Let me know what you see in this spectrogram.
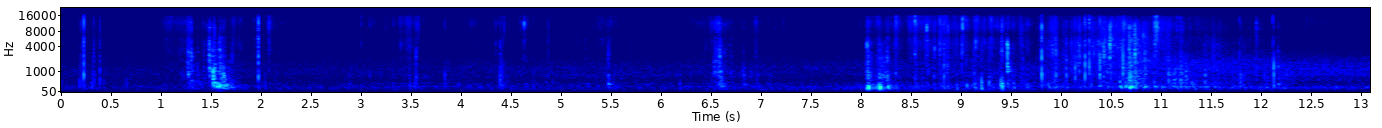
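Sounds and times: dog paws scrabbling through straw: 8.4s - 11.9s.

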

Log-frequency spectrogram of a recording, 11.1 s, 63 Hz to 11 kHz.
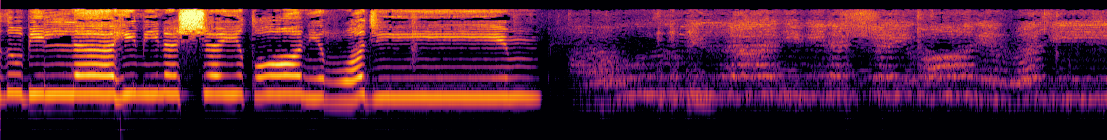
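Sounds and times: choir-like humming: 5.7s - 11.0s.

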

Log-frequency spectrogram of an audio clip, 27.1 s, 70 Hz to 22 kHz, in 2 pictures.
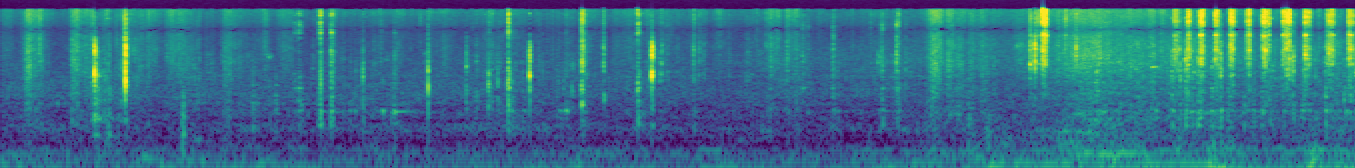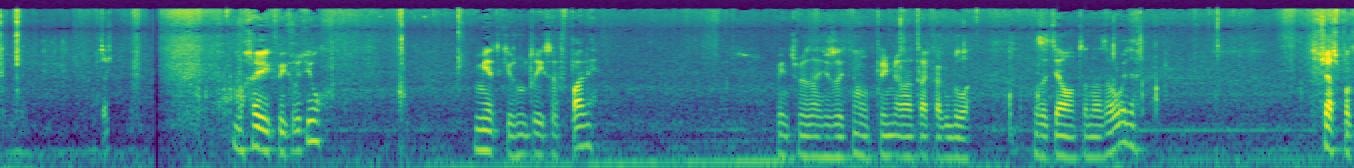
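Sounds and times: small metal clicks and knocks: 2.8s - 7.1s, 11.6s - 14.0s.

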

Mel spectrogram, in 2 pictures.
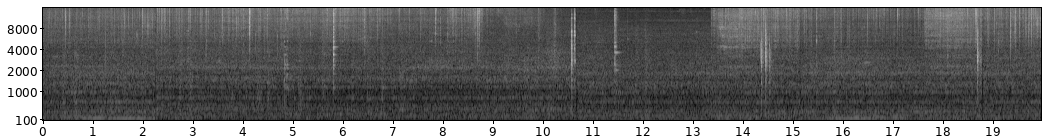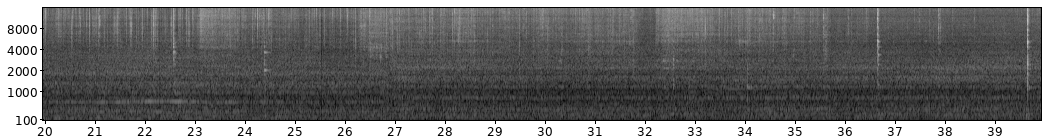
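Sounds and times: oil sizzling in a wok: 0.0s - 10.7s, 13.4s - 39.9s.

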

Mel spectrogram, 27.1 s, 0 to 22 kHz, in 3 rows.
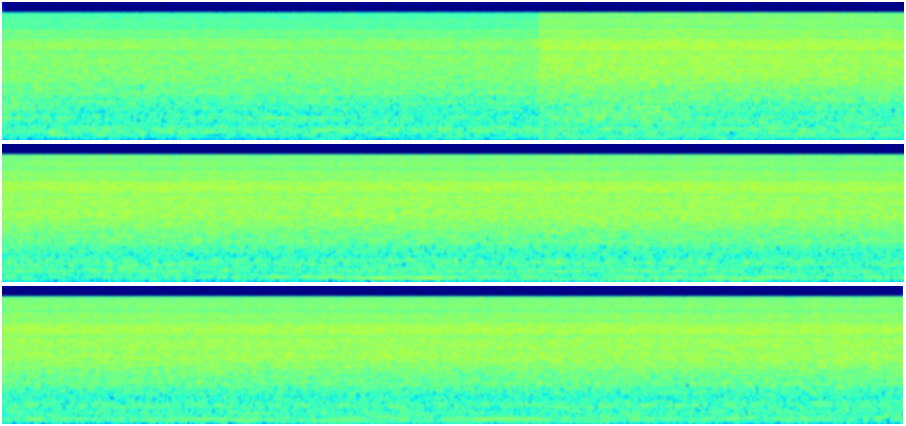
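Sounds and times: low hum: 0.0s - 3.1s, 5.4s - 11.5s
steady hiss: 5.4s - 10.0s.

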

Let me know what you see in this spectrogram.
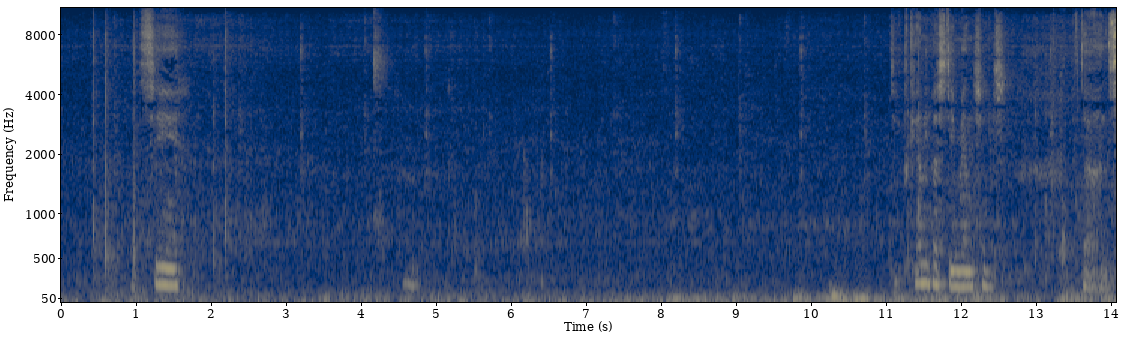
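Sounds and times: faint low hum: 0.0s - 14.0s
computer mouse clicking: 0.4s - 1.2s, 2.0s - 3.3s.

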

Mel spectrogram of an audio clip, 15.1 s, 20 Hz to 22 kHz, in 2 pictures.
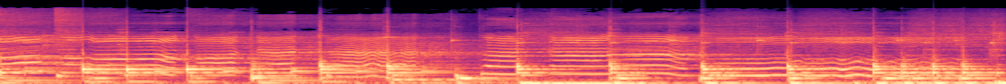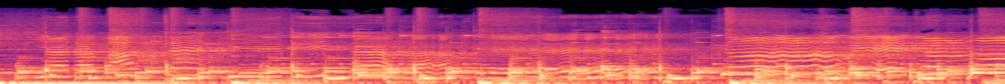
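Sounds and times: hand drum strokes: 0.0s - 15.0s
wavering melody line: 0.0s - 15.0s
deep bass: 1.9s - 11.9s, 12.9s - 13.9s.

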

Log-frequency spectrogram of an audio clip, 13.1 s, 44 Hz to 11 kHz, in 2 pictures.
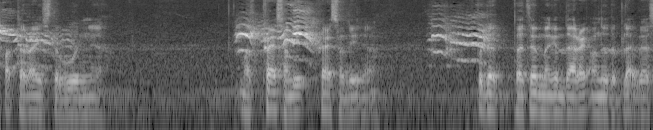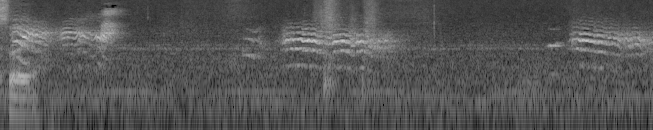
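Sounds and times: puppy crying in high squeals: 0.0s - 1.0s, 2.3s - 3.4s, 4.2s - 5.1s, 6.6s - 7.8s, 9.0s - 10.6s, 12.0s - 13.0s.

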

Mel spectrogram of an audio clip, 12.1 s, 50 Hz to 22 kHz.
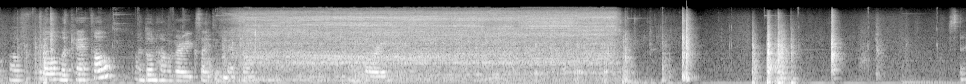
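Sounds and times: tap running into kettle: 2.7s - 8.0s.

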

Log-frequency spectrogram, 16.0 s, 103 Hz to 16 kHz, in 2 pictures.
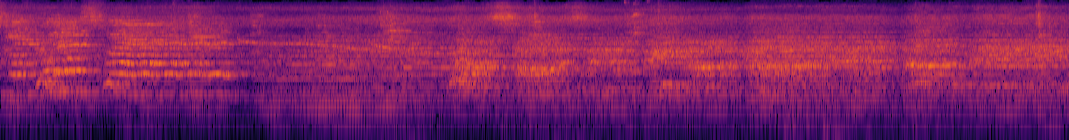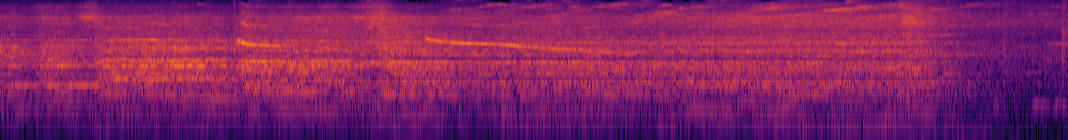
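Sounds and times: soundtrack music with choir: 0.0s - 16.0s
falling whistle-like glides: 7.8s - 13.6s.

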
